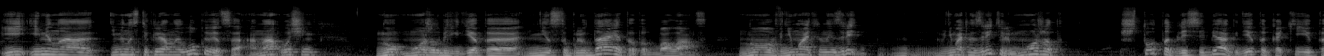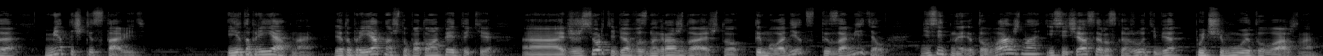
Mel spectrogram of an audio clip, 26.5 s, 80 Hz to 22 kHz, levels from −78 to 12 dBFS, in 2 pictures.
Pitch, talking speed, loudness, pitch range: 140 Hz, 125 wpm, -34 LUFS, 115-160 Hz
